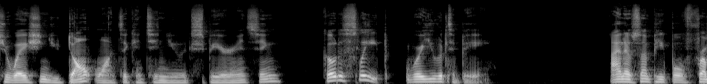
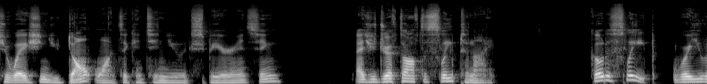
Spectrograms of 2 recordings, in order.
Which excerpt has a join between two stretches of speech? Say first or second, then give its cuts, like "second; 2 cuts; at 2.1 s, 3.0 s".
first; 2 cuts; at 3.1 s, 4.5 s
